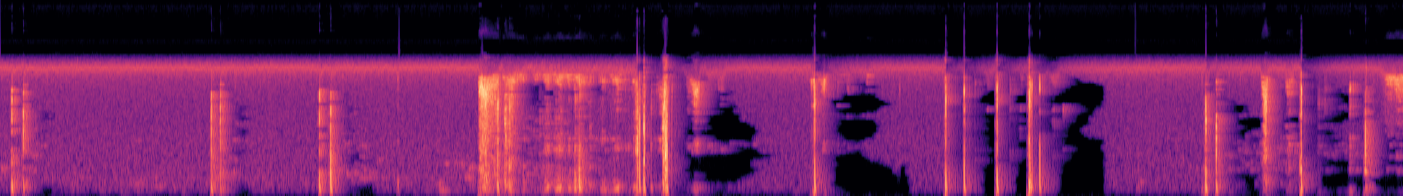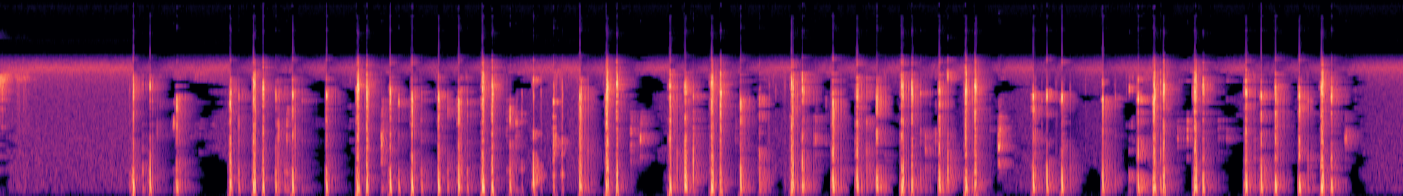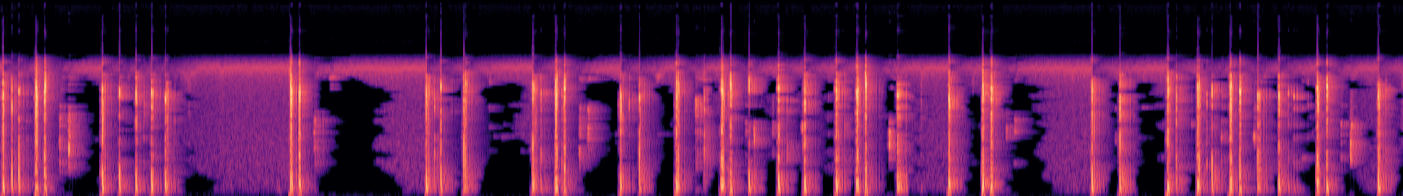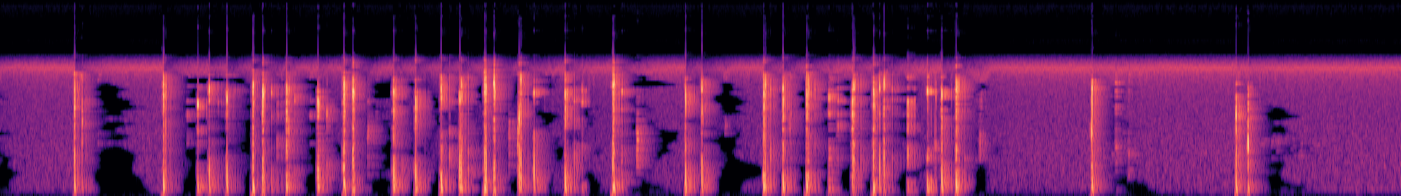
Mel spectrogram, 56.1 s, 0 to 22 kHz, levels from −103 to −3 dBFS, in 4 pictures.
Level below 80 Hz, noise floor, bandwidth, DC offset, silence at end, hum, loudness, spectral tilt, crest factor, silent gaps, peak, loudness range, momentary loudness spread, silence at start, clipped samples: -52 dBFS; -44 dBFS; 13 kHz; under 0.1%; 0 s; none; -20 LUFS; -2 dB/octave; 24 dB; none; 0 dBFS; 7 LU; 21 LU; 0 s; under 0.1%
